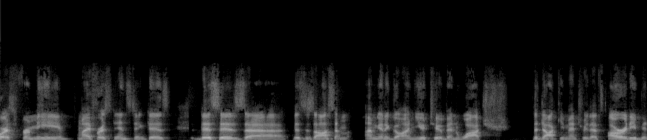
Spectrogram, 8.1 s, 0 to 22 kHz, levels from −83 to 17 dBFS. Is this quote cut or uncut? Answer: cut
